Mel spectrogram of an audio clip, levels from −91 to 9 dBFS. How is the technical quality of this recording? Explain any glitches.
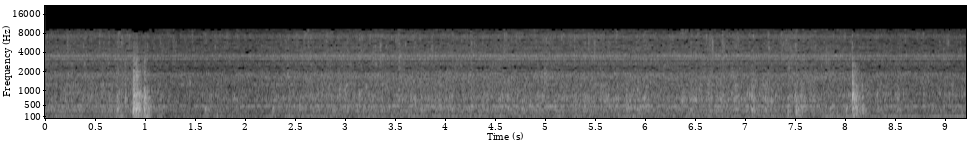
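The quality is limited by plainly audible compression damage across the whole clip. AAC compression, throughout: nothing is present above 9 kHz, and the remaining sound is dull and smeared, likely from AAC-LC coding at a starved bitrate, consistent with around 32 kbps.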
